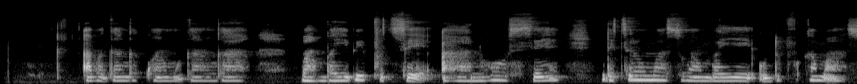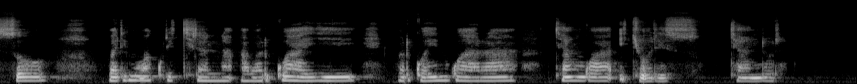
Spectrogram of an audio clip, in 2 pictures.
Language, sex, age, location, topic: Kinyarwanda, female, 36-49, Kigali, health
